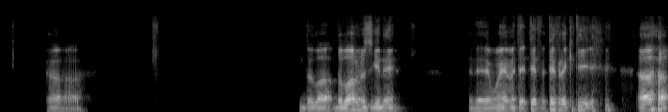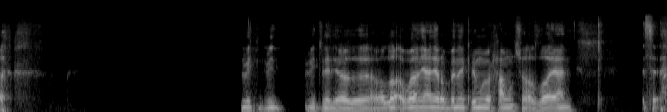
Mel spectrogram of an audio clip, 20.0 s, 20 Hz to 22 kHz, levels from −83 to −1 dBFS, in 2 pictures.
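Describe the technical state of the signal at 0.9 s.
At 0.9 s the signal is inside a sudden gain jump spanning 0.36 to 1.04 s. Level and background noise drop together by about 5 dB at once, with no fade. The abrupt step most likely comes from a gain setting applied without a ramp.

Opus voice compression is also audible here, as throughout the clip. The speech sounds muffled and slightly hoarse and robotic, with coarse excitation. This fits hybrid coding at around 16 kbps, with SILK below 8 kHz, a thin CELT layer above it, and 20 ms framing.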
